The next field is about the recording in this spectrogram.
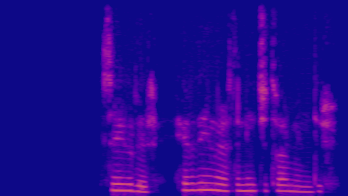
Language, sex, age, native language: Icelandic, female, 18-19, Icelandic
